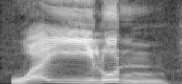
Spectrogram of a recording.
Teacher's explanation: Tempat keluar huruf dari huruf ya adalah keluar dari tengah lidah yang diangkat dan diarahkan sampai menuju ke bagian langit-langit dan tidak menyebar udara. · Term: ya sukun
